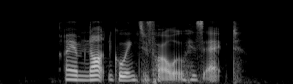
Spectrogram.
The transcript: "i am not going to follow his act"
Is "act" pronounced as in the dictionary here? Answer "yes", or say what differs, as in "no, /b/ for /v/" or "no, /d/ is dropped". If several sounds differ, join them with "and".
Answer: yes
